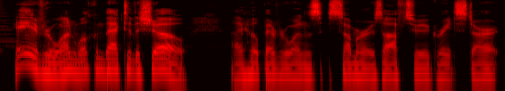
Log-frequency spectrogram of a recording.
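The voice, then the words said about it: Slightly scratchy voice. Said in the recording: “My allergies are kicking in big time ... my voice sounds a little scratchy”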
